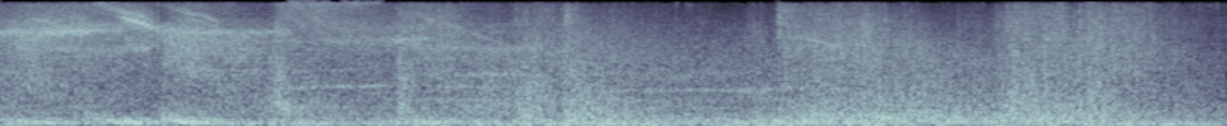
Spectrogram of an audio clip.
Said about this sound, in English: Target that explosion and fire. Fire!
